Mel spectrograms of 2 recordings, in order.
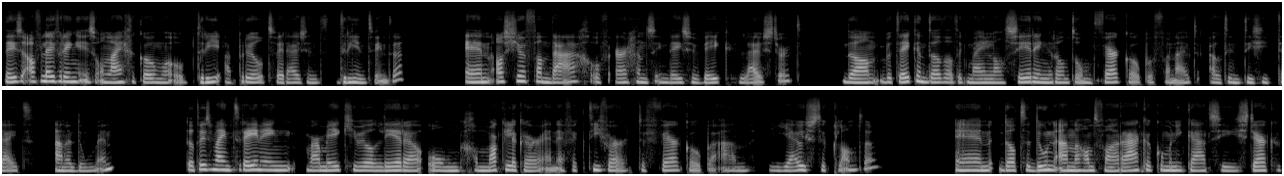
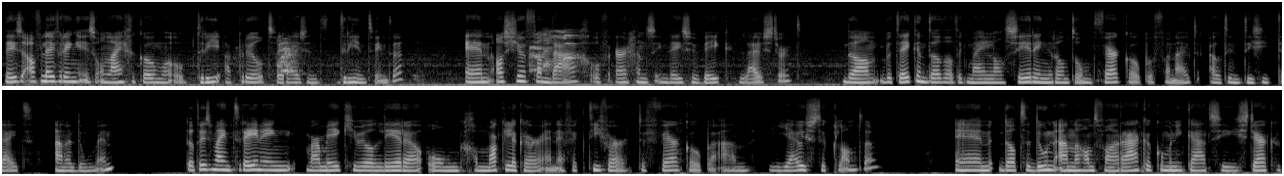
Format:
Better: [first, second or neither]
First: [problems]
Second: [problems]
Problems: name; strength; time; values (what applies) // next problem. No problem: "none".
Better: first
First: none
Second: animal sounds; noticeable; throughout; 10 dB below the speech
